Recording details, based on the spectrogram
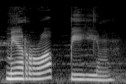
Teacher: Di sini suara nun mati dimasukkan ke dalam huruf idgham, yaitu ro. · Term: idgham bila gunnah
